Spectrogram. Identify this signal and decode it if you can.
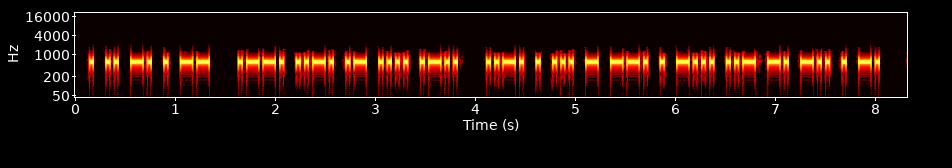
Morse code, heard as a keyed tone, about 29 wpm, 600 Hz. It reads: EINEM PFAHL FESTGEBUNDEN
